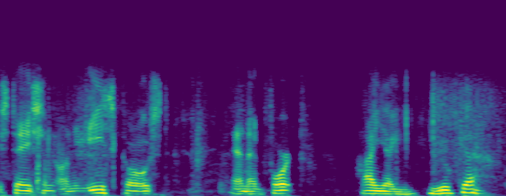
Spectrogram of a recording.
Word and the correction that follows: Huachuca: Robert will pronounce it better for me, HF station will conduct a high-powered broadcast on the 60-meter channel. – It's Huachuca. – Huachuca, yeah. Thank you, Terry.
